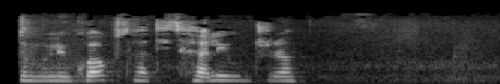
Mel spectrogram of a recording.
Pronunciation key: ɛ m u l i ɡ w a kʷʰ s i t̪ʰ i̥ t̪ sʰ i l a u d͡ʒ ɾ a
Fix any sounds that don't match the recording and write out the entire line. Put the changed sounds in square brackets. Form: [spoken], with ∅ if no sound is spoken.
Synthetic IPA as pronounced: ɛ m u l i ɡ w a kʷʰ s [a] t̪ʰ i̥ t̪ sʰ [a] l [i] u d͡ʒ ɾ a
